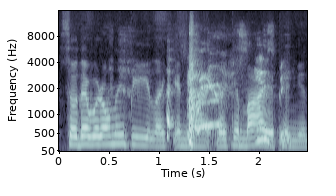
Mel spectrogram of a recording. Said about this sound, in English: bless you. Sorry.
